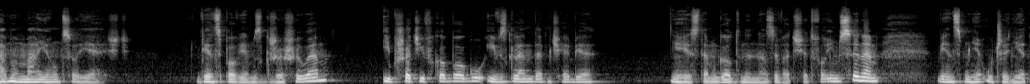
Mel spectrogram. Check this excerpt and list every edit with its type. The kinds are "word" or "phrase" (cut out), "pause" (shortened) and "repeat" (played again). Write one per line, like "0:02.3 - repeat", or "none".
none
